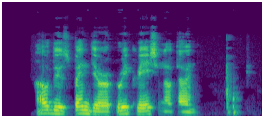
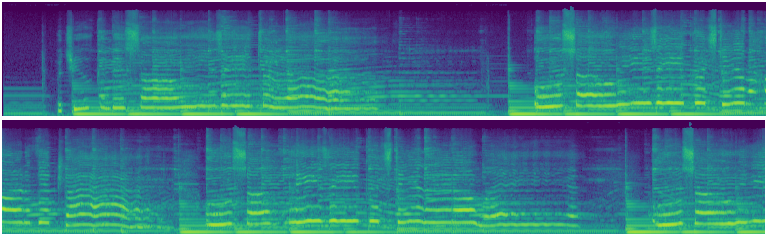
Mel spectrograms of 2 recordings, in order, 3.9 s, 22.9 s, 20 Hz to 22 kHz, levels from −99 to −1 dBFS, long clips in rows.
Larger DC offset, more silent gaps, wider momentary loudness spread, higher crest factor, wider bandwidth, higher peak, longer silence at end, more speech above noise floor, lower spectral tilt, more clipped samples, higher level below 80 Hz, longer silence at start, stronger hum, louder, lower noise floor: neither; neither; first, 18 LU vs 15 LU; about the same, 16 dB vs 14 dB; second, 7.6 kHz vs 16 kHz; first, 0 dBFS vs -6 dBFS; first, 0.4 s vs 0 s; about the same, 20 dB vs 20 dB; about the same, -6 dB/octave vs -5.5 dB/octave; neither; about the same, -54 dBFS vs -50 dBFS; first, 0.5 s vs 0.05 s; neither; first, -16 LUFS vs -20 LUFS; second, -35 dBFS vs -40 dBFS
